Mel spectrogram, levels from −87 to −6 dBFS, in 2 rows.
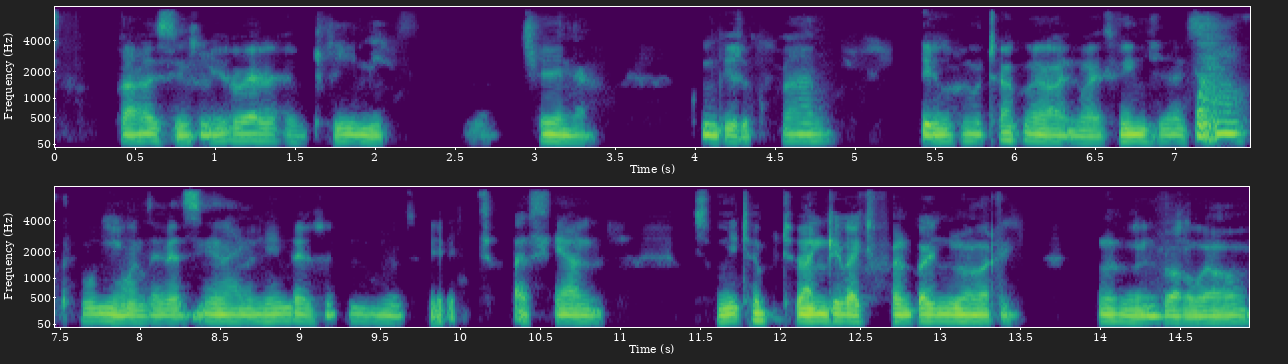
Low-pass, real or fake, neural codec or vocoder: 7.2 kHz; fake; codec, 16 kHz, 1 kbps, FreqCodec, larger model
